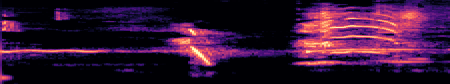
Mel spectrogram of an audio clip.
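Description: A held high tone, then a quick falling whistle-like glide about a second in, followed by a young girl starting to wail in a rising-then-falling cry near the end.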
